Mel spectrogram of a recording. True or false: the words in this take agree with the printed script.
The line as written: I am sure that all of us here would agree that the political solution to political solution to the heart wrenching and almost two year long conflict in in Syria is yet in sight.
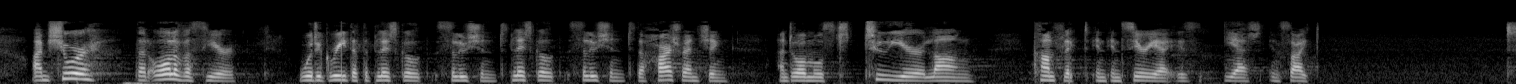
true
